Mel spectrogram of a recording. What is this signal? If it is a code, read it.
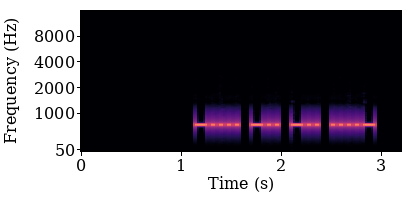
Morse code, heard as a keyed tone, about 30 wpm, 690 Hz. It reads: 6DD4
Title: Four Challenging Letter-Number Combinations 30wpm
